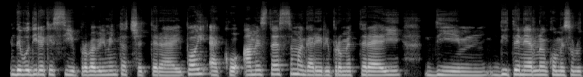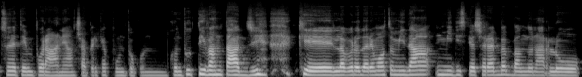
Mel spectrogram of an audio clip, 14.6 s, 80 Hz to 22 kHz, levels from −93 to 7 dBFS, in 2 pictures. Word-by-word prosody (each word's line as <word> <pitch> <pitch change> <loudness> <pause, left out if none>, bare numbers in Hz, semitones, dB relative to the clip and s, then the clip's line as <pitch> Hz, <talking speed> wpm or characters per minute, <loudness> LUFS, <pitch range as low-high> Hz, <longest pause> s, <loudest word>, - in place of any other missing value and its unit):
devo 220 0 +5
dire 220 0 +1
che, 220 +1 -3
sì, 215 -2 -4
probabilmente 200 +2 +1
accetterei. 190 -4 -3
Poi, 240 +5 +1
ecco, 195 -1 0
a 210 - +3
me 220 +1 -1
stessa 230 +2 -3
magari 205 -4 +1
riprometterei 195 0 0 0.3
di 195 -1 -3
mhmm, 185 +1 -8
di 225 0 -1
tenerlo 210 -2 +2
in 200 - -2
come 200 -1 -1
soluzione 195 0 -3
temporanea, 175 -3 -3
cioè 165 -2 -8
perché, 180 +1 -11
appunto, 175 -2 -10
con 170 0 -12
con 190 +1 -4
tutti 225 +4 -2
i - - +6
vantaggi 210 -1 +4 0.4
che 195 -4 +5
il 190 - +1
lavoro 195 0 +4
da 195 - +3
remoto 205 +2 0
mi 205 0 -2
dà, 215 +1 +2
mi 210 -1 -2
dispiacerebbe 195 0 -1
abbandonarlo 180 -3 -3
195 Hz, 160 wpm, -23 LUFS, 185-210 Hz, 0.4 s, i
